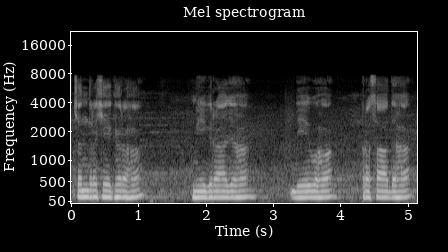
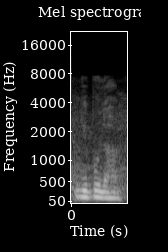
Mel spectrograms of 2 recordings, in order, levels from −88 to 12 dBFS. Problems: constant background noise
